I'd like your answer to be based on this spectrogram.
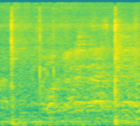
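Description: Hard volleyball spike blocked during a student volleyball match, a single sharp slap of the ball against hands, with a commentator talking continuously over it and crowd noise behind.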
